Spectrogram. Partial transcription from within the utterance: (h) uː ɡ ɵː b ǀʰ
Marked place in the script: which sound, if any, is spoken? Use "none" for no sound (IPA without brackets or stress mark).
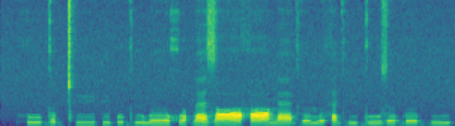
h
